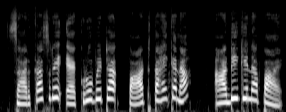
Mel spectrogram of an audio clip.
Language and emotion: Santali, surprised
